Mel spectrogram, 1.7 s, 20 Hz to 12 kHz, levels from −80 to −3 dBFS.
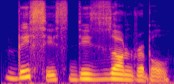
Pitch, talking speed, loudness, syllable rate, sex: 160 Hz, 105 wpm, -17 LUFS, 4.3 syllables/s, female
